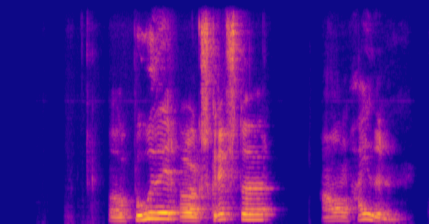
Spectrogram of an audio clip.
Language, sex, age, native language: Icelandic, male, 40-49, Icelandic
